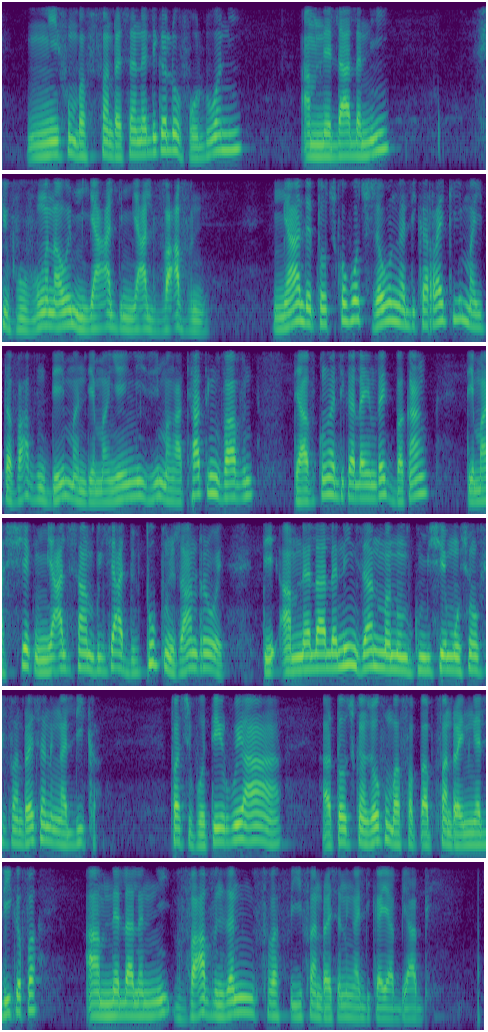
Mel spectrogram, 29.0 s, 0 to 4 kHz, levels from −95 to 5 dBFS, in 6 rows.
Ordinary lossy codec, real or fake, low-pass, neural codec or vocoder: none; real; 3.6 kHz; none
